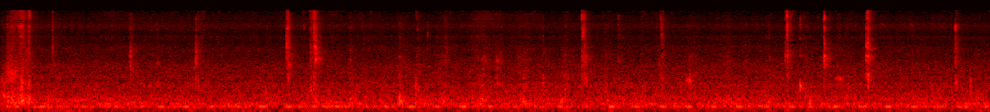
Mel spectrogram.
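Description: A person eating with their hand close to the microphone: chewing meat, with scattered sharp wet mouth clicks and smacks, the loudest just at the start. A faint steady hum runs underneath.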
